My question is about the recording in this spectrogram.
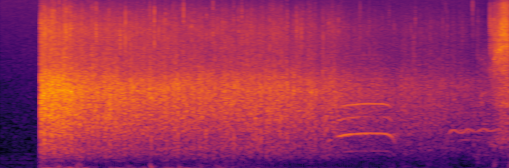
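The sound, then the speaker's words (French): A standing theatre audience bursts into loud, dense applause as the lights come back up after the dance show Siguifin, holding steady for several seconds, with a couple of high, piercing whistled cheers rising above the clapping toward the end. “Voilà, dans une acclamation générale, les lumières se rallument, la salle entière est debout, le public est enchanté.”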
